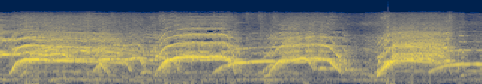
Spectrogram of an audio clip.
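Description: A person's high-pitched excited screams, repeated about six or seven times as rising-then-falling shrieks, each up to about a second long, with a short noisier burst of shouting about five seconds in.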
